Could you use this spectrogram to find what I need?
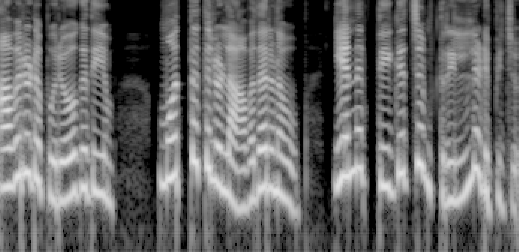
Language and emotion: Malayalam, happy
